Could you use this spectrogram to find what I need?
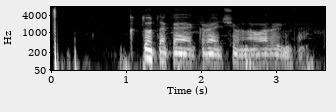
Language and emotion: Russian, angry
